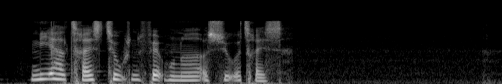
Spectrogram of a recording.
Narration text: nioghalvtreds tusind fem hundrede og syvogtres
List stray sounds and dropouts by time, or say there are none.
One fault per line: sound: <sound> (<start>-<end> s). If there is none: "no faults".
no faults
